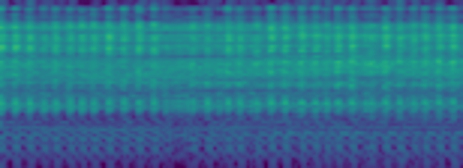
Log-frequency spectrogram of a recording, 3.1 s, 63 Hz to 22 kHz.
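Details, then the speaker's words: Kawasaki KX85 two-stroke after water pump and case seals and gaskets were replaced to fix a leak, warming up after first-kick start: crisp, even burble at a fast steady idle, firing regular and clean with no misses or rattles; sounds way different, healthy. "Gotta let it warm up for a second and then we can give it a shot. Sounds way different now. Sounds way different."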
